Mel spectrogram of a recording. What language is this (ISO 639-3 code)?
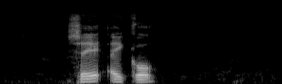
grn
